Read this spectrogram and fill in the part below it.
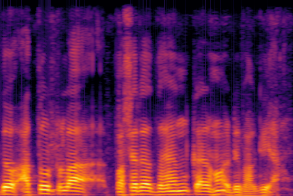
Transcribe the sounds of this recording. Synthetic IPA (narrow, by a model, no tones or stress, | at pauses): d̪ɔʔa̰t̪uɾʈɔlapaseɾɛd̪ɔɦɔnkaɾɦɔ̃eɖibʱa̰ɡija̰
